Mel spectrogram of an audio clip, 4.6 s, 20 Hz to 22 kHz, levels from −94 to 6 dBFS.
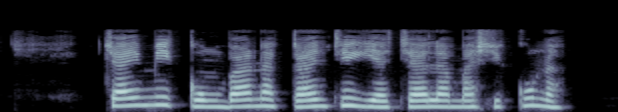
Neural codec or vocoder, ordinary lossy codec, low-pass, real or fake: none; AAC, 48 kbps; 7.2 kHz; real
